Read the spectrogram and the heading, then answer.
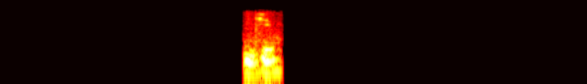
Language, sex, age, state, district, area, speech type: Urdu, male, 18-30, Delhi, North East Delhi, urban, conversation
